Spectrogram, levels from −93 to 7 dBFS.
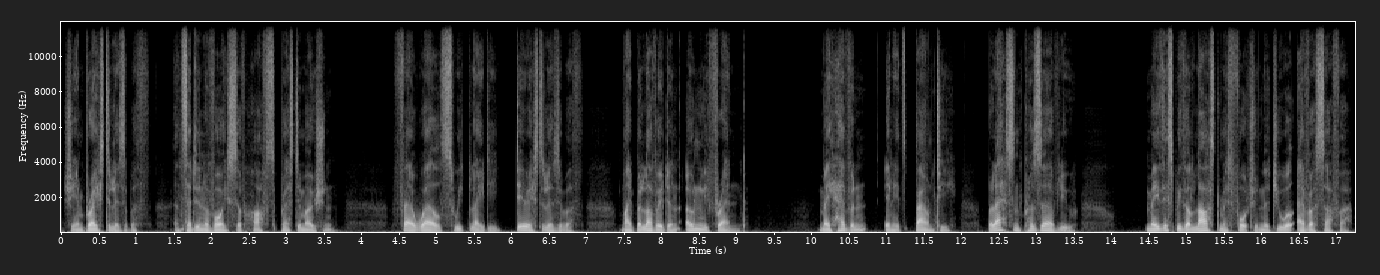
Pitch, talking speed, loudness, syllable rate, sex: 100 Hz, 145 wpm, -21 LUFS, 5.6 syllables/s, male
